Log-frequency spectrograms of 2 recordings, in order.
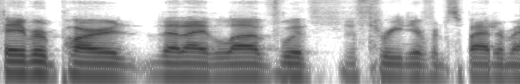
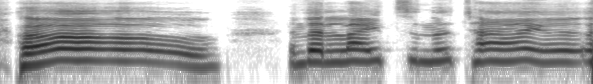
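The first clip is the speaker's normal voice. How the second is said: high mock [name] girl voice; 11 semitones higher, much slower than usual. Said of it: "she's going".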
